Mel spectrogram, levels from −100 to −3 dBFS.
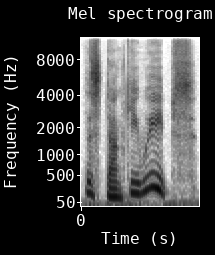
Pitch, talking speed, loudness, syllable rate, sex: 175 Hz, 150 wpm, -15 LUFS, 3.7 syllables/s, male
